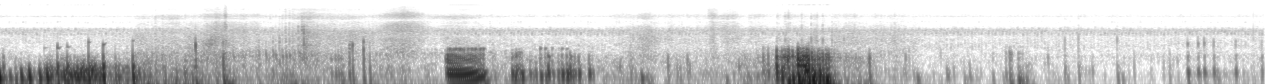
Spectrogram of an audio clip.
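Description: Low rumbling gurgles with two longer, drawn-out growls, then fading bubbling; ordinary stomach growling.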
